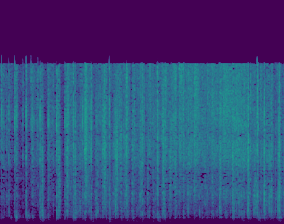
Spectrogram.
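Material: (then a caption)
Paper. Fingertips and long painted nails tap and rub flat hands across the text pages of an open hardcover book lying on a table. The result is a quick run of dry, crisp taps and papery scratching, bright and hissy with almost no low end, each tap dying away at once.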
